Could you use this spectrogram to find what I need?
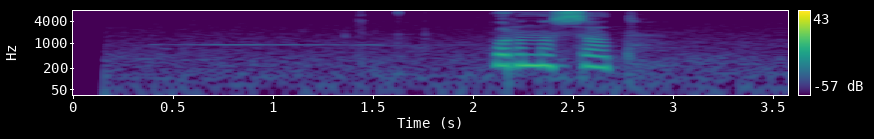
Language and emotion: Russian, neutral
